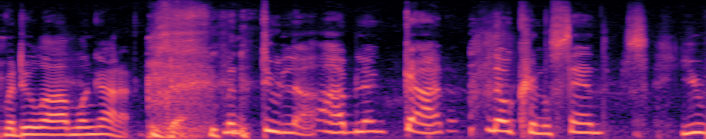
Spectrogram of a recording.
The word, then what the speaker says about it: medulla oblongata: think they even say medjula a legata in the movie and i'm like no that's not how you say it you gotta say it like medulla oblongata god no colonel sanders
